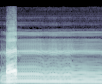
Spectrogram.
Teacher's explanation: menahan bunyi suara nunnya karena pada lafal ini ada bacaan ghunah yaitu dengan menahan suara memasukkan ke rongga hidung kita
